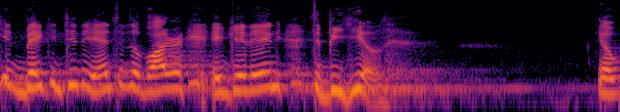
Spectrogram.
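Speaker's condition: Cerebral palsy, mild; must preface phone calls with strangers

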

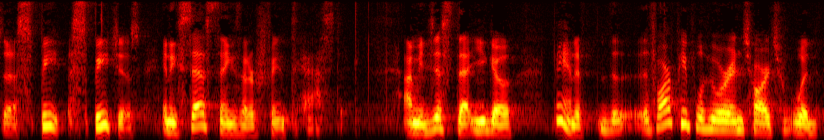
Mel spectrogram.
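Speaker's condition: Stutter; at times blocks and cannot say own name; repeated sounds

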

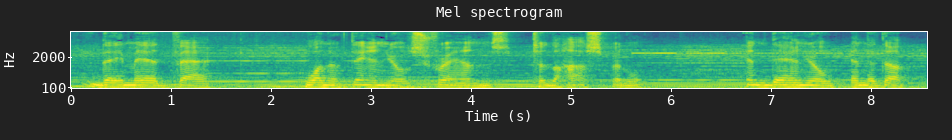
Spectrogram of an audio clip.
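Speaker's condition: ALS, speech-generating device

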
